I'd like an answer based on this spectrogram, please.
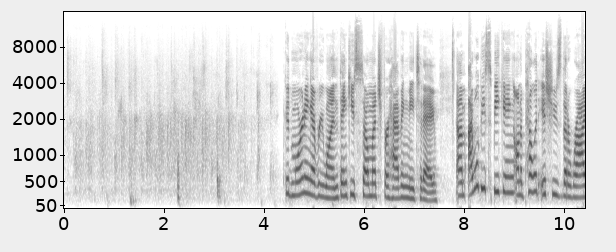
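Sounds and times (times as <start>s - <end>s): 
faint seminar audience applause welcoming a speaker: 0.0s - 4.2s
speech: 4.4s - 10.4s.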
